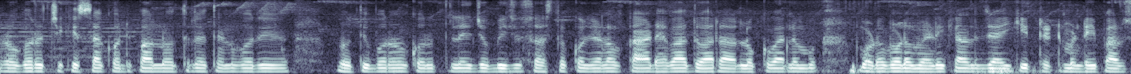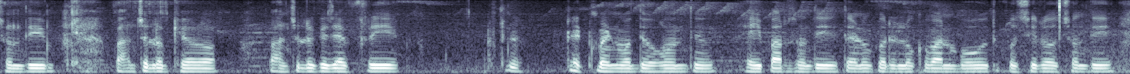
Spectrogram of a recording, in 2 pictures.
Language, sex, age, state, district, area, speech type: Odia, male, 18-30, Odisha, Rayagada, rural, spontaneous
